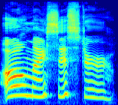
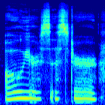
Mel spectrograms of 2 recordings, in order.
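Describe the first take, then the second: First: High, loud grief-stricken wail, drawn out; wailing cry. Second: Soft high whisper, a gentle echo back. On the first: Goddess in the underworld wailing for her husband, loud keening wail. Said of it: "she's crying out". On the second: Bird creatures echoing the goddess's grief, soft whispered echo. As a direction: hush it back to her as a witness. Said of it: "And they say". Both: Acted.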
